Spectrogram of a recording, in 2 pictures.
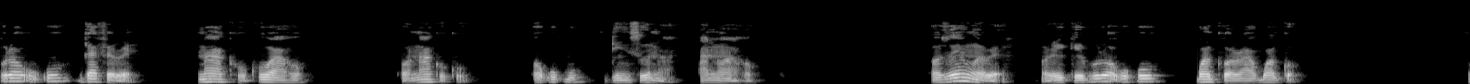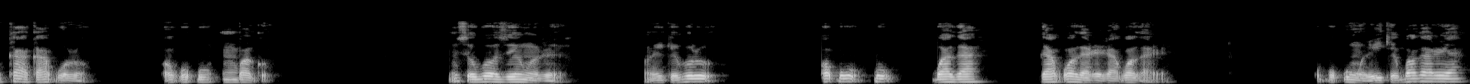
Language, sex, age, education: Igbo, male, 30-45, tertiary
